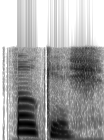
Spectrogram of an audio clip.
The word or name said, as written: folkish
